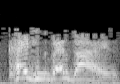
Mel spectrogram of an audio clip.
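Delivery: high, slow, stretched-out game cry; high pretend-police rallying call; playful chase call. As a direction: draw out the call to lure a child into play.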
